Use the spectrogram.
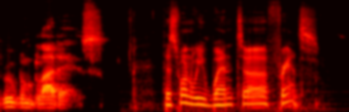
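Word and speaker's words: Rubén Blades: So the next one is usually said Ruben Blades, but I think the actual pronunciation is Ruben Blades.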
